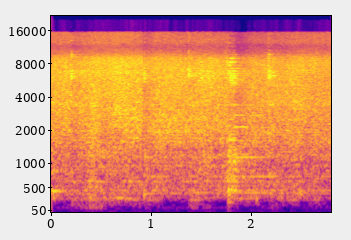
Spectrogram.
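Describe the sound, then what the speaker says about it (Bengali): Masala spices stir-fry in a pan for a paneer dish, giving a steady close sizzle with soft scraping of the stirring spoon running through it, with no talk. "মশলাটা প্রায় কষা হয়ে গেছে।"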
